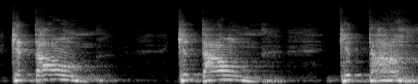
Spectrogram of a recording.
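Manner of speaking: put-on very slow, stretched-out Austrian accent. A joke of Schwarzenegger as a disco dancer, in Arnold Schwarzenegger impression. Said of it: "Here's my impression of Arnold Schwarzenegger as a disco dancer".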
